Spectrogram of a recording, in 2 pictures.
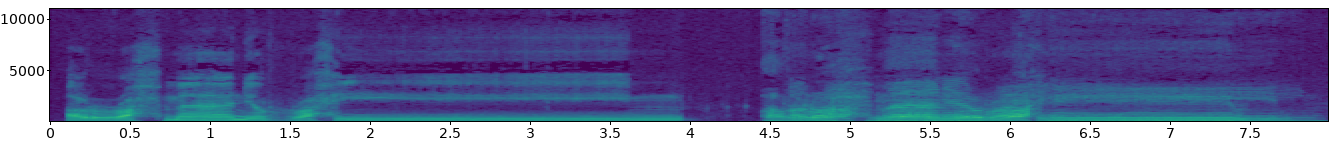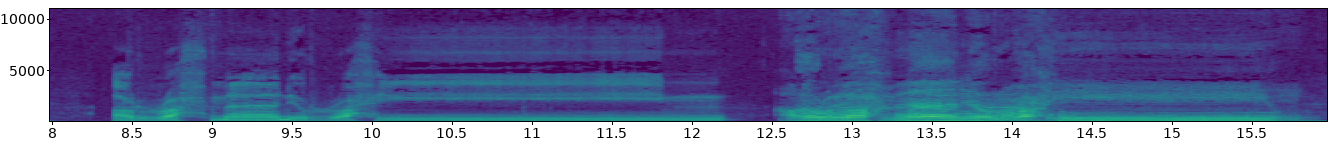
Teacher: we elongated the ya in Rahim because there was that temporary sukoon. Now that sukoon, there's a mark on that meme, but because we're stopping, we're not going to move on.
